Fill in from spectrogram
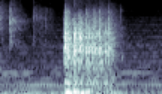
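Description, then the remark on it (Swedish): A brief clatter of four dice being rolled across a hard surface, a dense rattling burst lasting about half a second before settling, with no voices. “Och jag har fyra i rörlighet, så då är det fyra tärningar.”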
